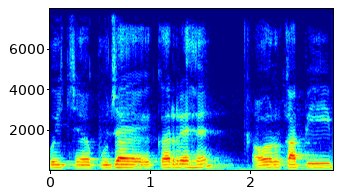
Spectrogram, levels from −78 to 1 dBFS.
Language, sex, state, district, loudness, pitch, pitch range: Hindi, male, Maharashtra, Gondia, -16 LUFS, 150 Hz, 145-160 Hz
